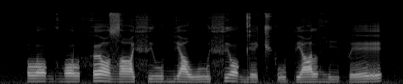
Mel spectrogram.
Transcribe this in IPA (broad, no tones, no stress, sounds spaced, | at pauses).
l ɔ ɡʱ ɔ l h œ zˤ ɑ fʲ u bʲ ɑ w u fʲ ɔ ɡ e t͡ʃʼ u pʲ ɑ l ɦ i p e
